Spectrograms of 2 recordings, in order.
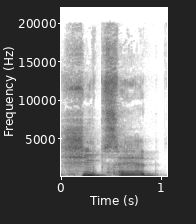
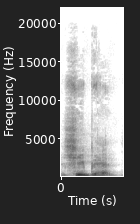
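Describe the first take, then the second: First: An s sound links sheep and head. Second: Sheep runs straight into head without an s. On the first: This is the proper name of the fish. "They're really sheep's head" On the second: This is how the speaker grew up saying it. "That's just the way I say it"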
